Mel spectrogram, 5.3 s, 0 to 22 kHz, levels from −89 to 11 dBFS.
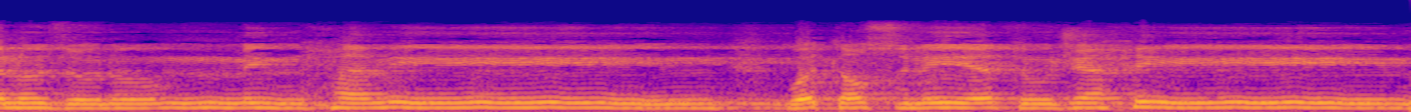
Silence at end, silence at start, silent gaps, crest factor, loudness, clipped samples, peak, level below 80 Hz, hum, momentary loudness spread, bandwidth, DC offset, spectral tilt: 0 s; 0 s; none; 12 dB; -12 LUFS; under 0.1%; 0 dBFS; -48 dBFS; none; 3 LU; 9.6 kHz; 0.7%; -6.5 dB/octave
